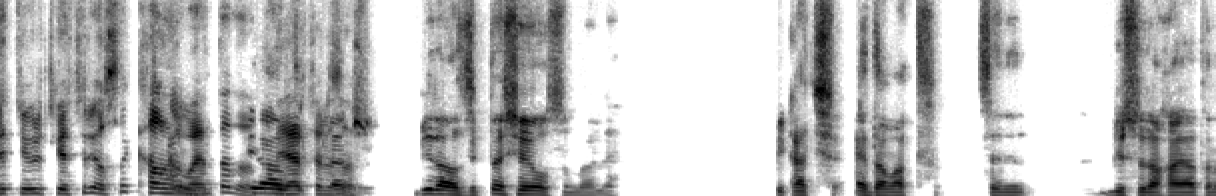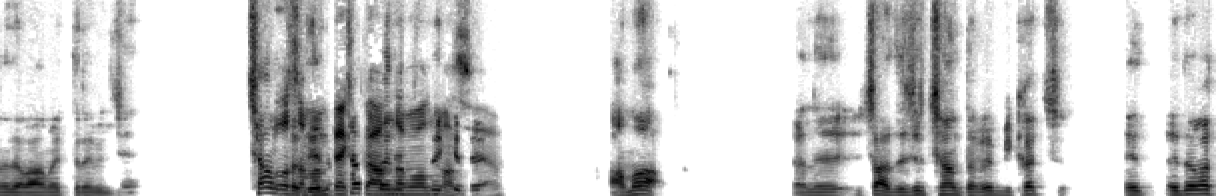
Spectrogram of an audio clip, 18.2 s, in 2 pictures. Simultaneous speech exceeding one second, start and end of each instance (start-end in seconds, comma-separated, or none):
1.2-2.6, 11.2-12.8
